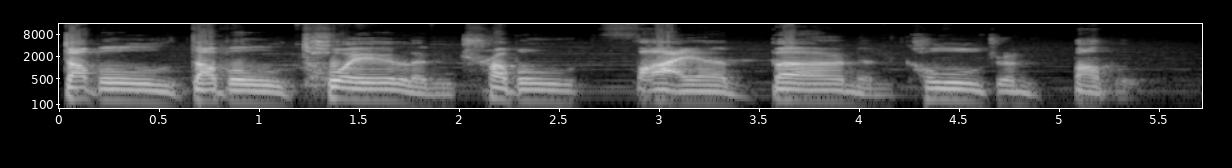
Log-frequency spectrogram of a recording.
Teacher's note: the two-syllable long trochee, a stressed syllable followed by an unstressed one. The trochees in these lines from Shakespeare's Macbeth lend an ominous and spooky tone to the witch's chant.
